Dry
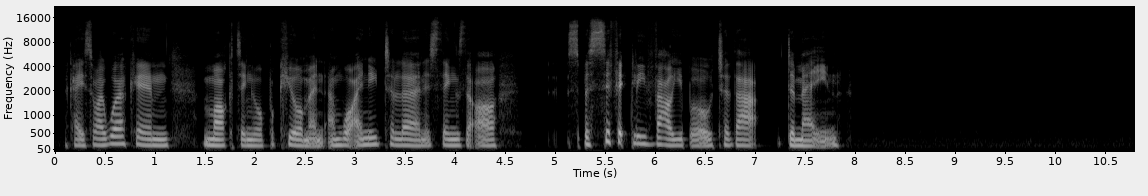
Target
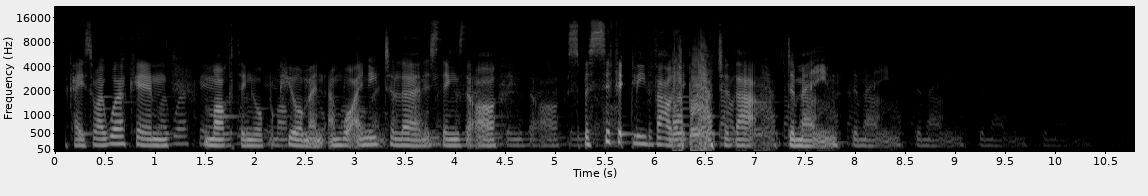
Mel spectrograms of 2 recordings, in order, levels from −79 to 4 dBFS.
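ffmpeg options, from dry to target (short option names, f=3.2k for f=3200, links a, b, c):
-filter_complex "[0:a]bandreject=f=241:t=h:w=4,bandreject=f=482:t=h:w=4,bandreject=f=723:t=h:w=4,bandreject=f=964:t=h:w=4,bandreject=f=1.205k:t=h:w=4,bandreject=f=1.446k:t=h:w=4,bandreject=f=1.687k:t=h:w=4,asplit=3[a][b][c];[a]afade=t=out:st=6.17:d=0.02[d];[b]aeval=exprs='0.075*sin(PI/2*3.16*val(0)/0.075)':c=same,afade=t=in:st=6.17:d=0.02,afade=t=out:st=6.58:d=0.02[e];[c]afade=t=in:st=6.58:d=0.02[f];[d][e][f]amix=inputs=3:normalize=0,asplit=2[g][h];[h]adelay=633,lowpass=f=2.5k:p=1,volume=-14dB,asplit=2[i][j];[j]adelay=633,lowpass=f=2.5k:p=1,volume=0.41,asplit=2[k][l];[l]adelay=633,lowpass=f=2.5k:p=1,volume=0.41,asplit=2[m][n];[n]adelay=633,lowpass=f=2.5k:p=1,volume=0.41[o];[g][i][k][m][o]amix=inputs=5:normalize=0,asettb=1/sr,asplit=3[p][q][r];[p]atrim=end=1.784[s];[q]atrim=start=1.78:end=2.66,asetpts=PTS-STARTPTS,afade=t=in:d=0.004:c=qsin,afade=t=out:st=0.876:d=0.004:c=qsin,acrossover=split=3500[t][u];[u]acompressor=threshold=-58dB:ratio=4:attack=1:release=60[v];[t][v]amix=inputs=2:normalize=0[w];[r]atrim=start=2.656[x];[s][w]acrossfade=d=0.004:c1=hsin:c2=qsin[y];[y][x]acrossfade=d=0.004:c1=qsin:c2=hsin,volume=-4.5dB"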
